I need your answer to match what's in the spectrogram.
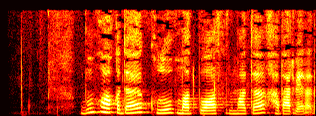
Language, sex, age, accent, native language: Uzbek, female, 18-24, Toshkent shahri, Uzbek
